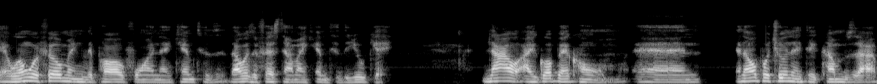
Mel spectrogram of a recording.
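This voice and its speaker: A man speaks at a fairly quick pace with a Zimbabwean accent. His loudness swings widely. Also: medium pitch for a man, ordinary pitch variation. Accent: Zimbabwean accent, never changed. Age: 50s. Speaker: actor and musician. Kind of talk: interview. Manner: halting, repeats words.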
